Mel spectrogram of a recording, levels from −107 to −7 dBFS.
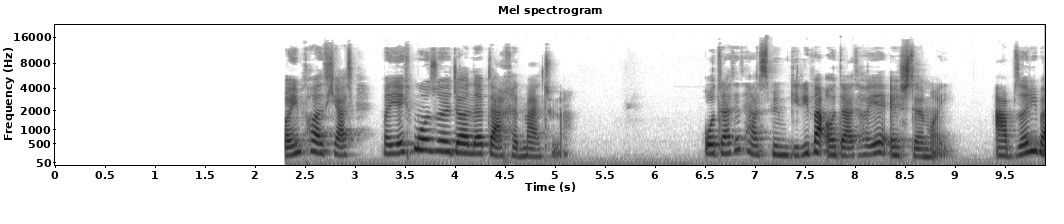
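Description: From the very start until 2.31 s there is an audio dropout to silence. The speech begins abruptly mid-flow after silence, with no room tone. The input was likely lost or muted while recording continued, so anything said then is gone.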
